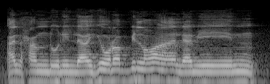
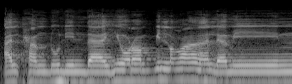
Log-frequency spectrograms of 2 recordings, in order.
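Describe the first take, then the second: Both takes have the same delivery.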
